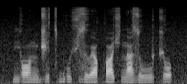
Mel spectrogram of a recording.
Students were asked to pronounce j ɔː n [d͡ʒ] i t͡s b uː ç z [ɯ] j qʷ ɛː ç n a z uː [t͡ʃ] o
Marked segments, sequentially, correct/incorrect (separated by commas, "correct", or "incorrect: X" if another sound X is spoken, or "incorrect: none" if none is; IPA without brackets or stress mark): correct, correct, correct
